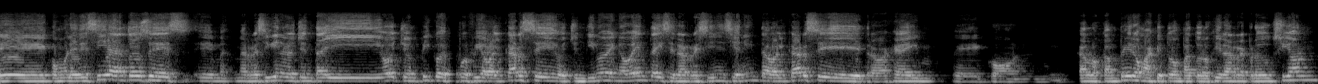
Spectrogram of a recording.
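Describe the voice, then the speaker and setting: Speaking at a moderate pace with hardly any pauses, a man with an Argentine accent has a fairly high pitch. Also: fairly even intonation. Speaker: veterinary professor. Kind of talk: webinar lecture. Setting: video call.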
